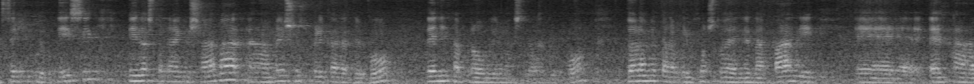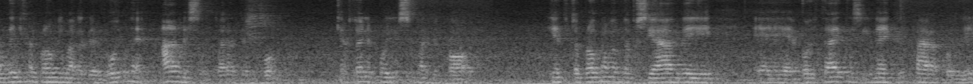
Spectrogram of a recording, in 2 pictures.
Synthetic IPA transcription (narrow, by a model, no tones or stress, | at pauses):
ɐseçivevθisi | piɣɐst̪o̞nɐʝosɐlɐːme̞sospɾikɐɾɐd̪evu | ðe̞nixɐpɾo̞vlimɐst̪oɾɐd̪evu | t̪o̞ɾɐmepɐɾɐpoliθonst̪oelenɐpɐli | eexɐðe̞nixɐpɾo̞vlimɐɾɐd̪evuine | ɐme̞sɐt̪otɐɾɐnd̪evu | ceɐft̪o̞ine̞po̞lisimɐnd̪iko̞ | ʝɐt̪i̥t̪o̞pɾo̞ɣɾɐmɐðoksiɐði | evo̞iθɐit̪izʝine̞ce̞spɐɾɐpo̞li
